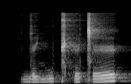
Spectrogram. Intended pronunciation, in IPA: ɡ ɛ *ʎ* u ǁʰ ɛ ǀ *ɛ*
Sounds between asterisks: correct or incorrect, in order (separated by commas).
correct, correct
